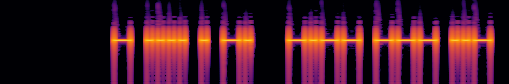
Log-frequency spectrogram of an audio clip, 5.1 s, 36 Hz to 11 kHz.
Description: Morse code, heard as a keyed tone, about 22 wpm, 700 Hz. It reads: THEN YOU
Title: Sentences from Top 600 Words 22wpm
